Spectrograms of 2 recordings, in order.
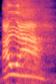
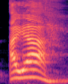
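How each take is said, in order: First: It is called at a very high pitch. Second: It is called at a raised pitch.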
